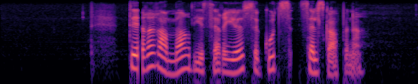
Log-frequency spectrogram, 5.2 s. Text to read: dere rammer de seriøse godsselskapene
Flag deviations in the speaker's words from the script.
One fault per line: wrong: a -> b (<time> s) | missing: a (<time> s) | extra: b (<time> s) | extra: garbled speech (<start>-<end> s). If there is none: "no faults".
no faults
